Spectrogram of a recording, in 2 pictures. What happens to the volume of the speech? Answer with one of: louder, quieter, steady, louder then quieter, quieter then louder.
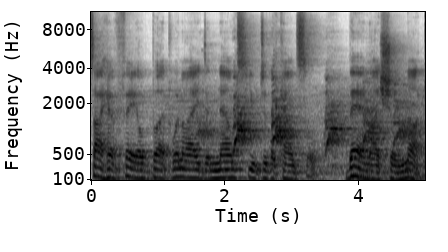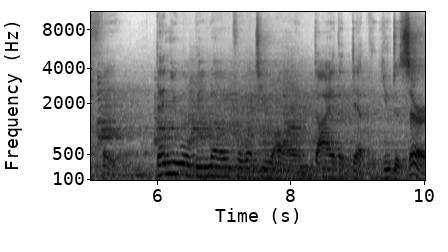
steady.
